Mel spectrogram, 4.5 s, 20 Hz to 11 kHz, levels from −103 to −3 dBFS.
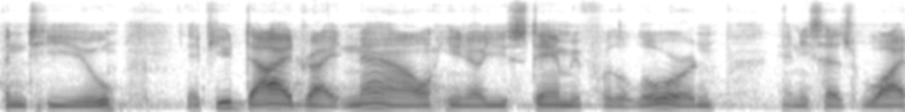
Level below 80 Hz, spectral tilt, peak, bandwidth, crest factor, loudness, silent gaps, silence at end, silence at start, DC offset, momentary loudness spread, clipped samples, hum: under -90 dBFS; -4 dB/octave; -26 dBFS; 10 kHz; 22 dB; -48 LUFS; none; 0 s; 0 s; under 0.1%; 14 LU; under 0.1%; none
